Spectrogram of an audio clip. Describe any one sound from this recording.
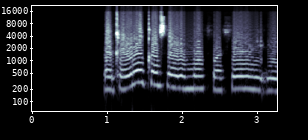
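A young woman speaks calmly into a microphone, close by.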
